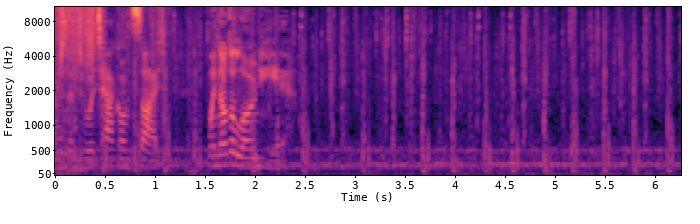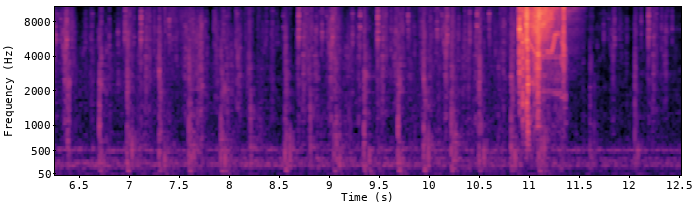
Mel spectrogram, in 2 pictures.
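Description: Heavy footsteps clank steadily on a metal floor.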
